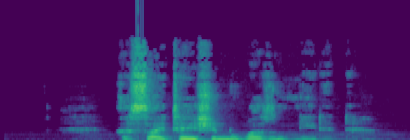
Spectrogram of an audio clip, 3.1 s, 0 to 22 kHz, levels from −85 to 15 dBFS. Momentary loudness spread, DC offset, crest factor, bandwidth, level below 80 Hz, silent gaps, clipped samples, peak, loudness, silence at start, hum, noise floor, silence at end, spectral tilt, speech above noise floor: 22 LU; under 0.1%; 20 dB; 16 kHz; -62 dBFS; none; under 0.1%; 0 dBFS; -14 LUFS; 0.9 s; none; -65 dBFS; 0.4 s; -2.5 dB/octave; 48 dB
